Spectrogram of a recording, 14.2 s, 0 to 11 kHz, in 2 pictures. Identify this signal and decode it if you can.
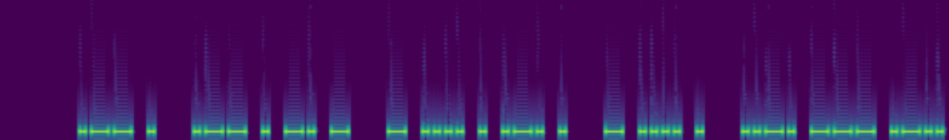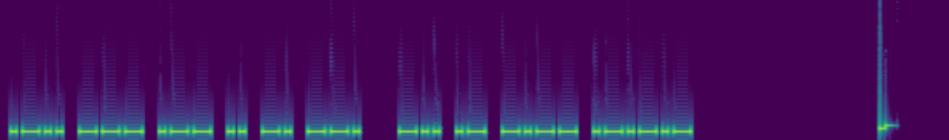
Morse code, heard as a keyed tone, about 28 wpm, 700 Hz. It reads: WE WENT THERE THE FOLLOWING DAY.
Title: Sentences from Top 1000 Words - Review Part 4 - 28wpm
